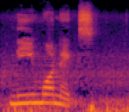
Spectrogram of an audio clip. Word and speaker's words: mnemonics: The commands are represented in assembly language by short names called mnemonics, pronounced as mnemonics.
